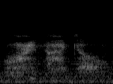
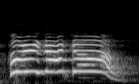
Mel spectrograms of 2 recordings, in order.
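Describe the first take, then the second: First: The word is whispered very softly. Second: The word is screamed very loudly.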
